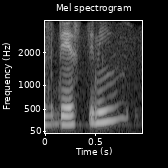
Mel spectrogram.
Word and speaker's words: Destiny: My name is Destiny. – How do you spell it? – D-E-S-T-I-N-Y.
